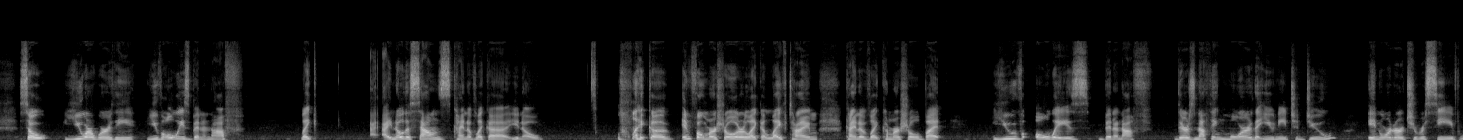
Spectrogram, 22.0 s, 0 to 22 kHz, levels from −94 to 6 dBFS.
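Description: Nothing here needs pointing out: the speech carries on without a single technical fault turning up anywhere along the way.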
